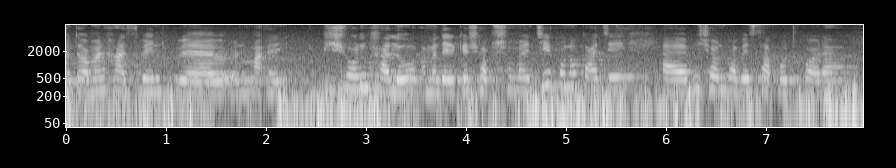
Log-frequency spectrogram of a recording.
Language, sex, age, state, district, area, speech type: Bengali, female, 60+, West Bengal, Purba Bardhaman, urban, spontaneous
